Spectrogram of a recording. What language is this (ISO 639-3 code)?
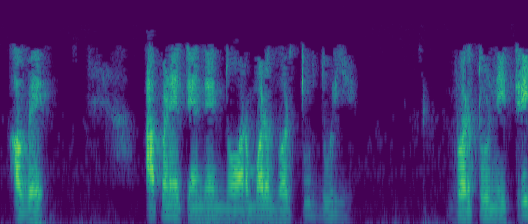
guj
